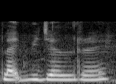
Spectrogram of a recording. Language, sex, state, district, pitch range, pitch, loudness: Hindi, female, Arunachal Pradesh, Longding, 215-220 Hz, 220 Hz, -14 LUFS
